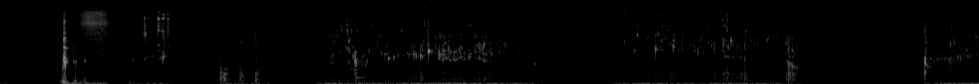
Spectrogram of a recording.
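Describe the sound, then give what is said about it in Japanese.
Beer is poured into a man's glass at a shabu-shabu meal in several short bursts with pauses between, a gurgling, fizzing splash, opening with a brief click or clink. “あ、そうだ、ビールお注ぎしますね。さあお兄さん、グラスをどうぞ。”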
